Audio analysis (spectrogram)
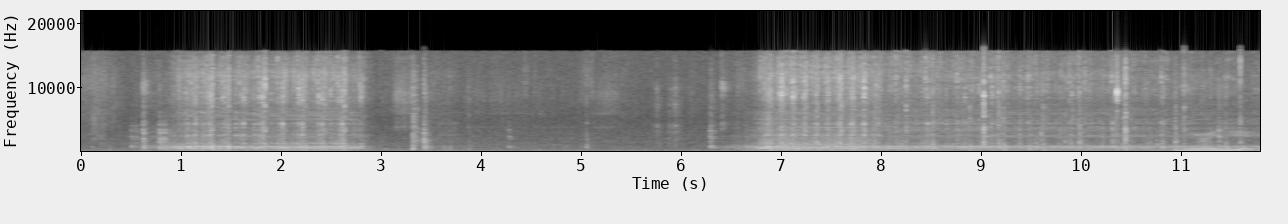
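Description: Sewing machine stitching bias binding along the bottom edge of a dish towel, steady close mechanical whirring in two runs with a short pause between and a quieter stretch of handling.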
